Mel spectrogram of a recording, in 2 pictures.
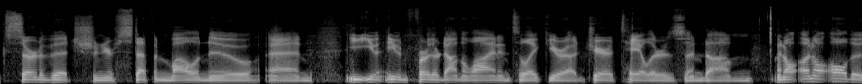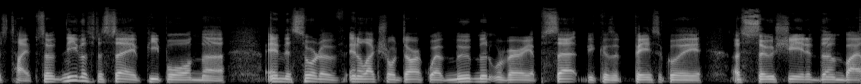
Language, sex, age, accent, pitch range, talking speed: English, male, 30-49, American, 100-125 Hz, 180 wpm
